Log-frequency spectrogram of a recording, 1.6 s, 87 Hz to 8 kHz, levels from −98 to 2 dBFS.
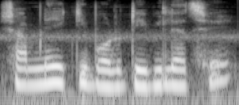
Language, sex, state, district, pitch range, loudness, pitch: Bengali, female, West Bengal, Cooch Behar, 200-230 Hz, -12 LUFS, 210 Hz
